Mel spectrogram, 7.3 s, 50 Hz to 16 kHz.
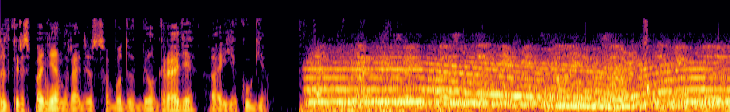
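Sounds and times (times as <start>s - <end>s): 
speech: 0.0s - 3.6s
faint noise: 0.0s - 7.3s
air raid siren wailing: 3.0s - 7.3s.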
